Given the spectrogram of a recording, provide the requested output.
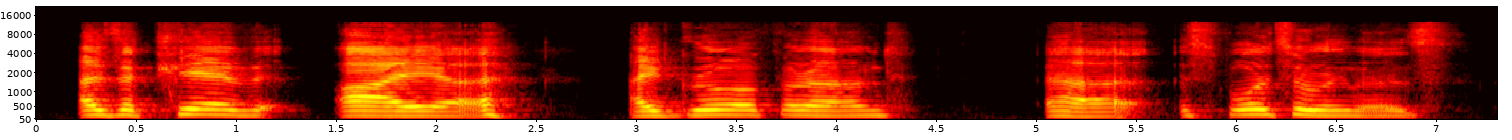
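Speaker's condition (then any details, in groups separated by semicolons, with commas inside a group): Cerebral palsy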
